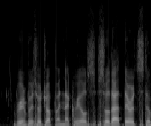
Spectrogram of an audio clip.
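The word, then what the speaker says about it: Nechryael: It's necryles. That's how you pronounce them. Rune boots are dropped by necryals, so that there would still be a reason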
